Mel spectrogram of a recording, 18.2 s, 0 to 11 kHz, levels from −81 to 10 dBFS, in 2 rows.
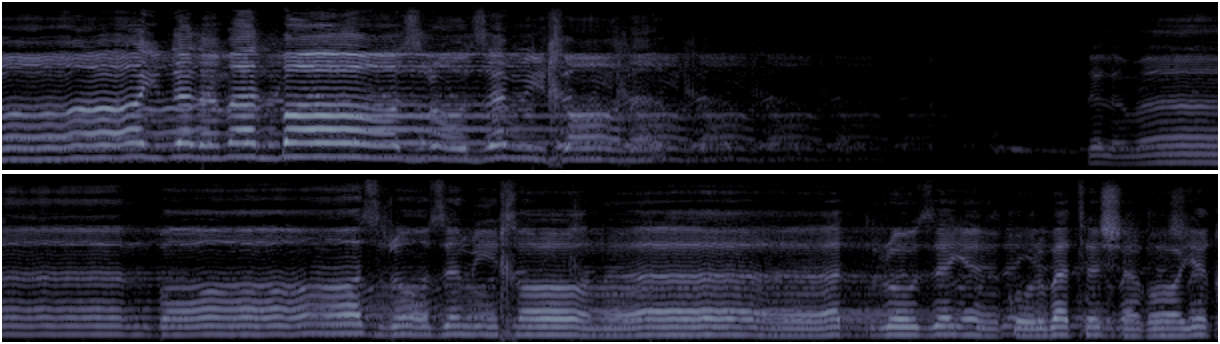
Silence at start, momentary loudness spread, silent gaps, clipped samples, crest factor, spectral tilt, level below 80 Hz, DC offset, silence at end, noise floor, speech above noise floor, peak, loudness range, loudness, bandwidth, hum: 0 s; 15 LU; none; under 0.1%; 20 dB; -3.5 dB/octave; -84 dBFS; under 0.1%; 0.05 s; -73 dBFS; 39 dB; -16 dBFS; 17 LU; -35 LUFS; 10 kHz; none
